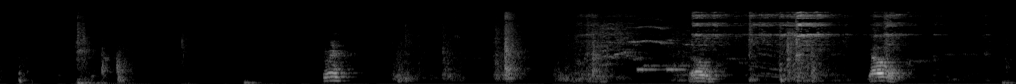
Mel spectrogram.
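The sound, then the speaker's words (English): A bell on the back door jingles and rattles as a puppy rings it, amid scattered clunks and knocks as the door is handled and pulled open, with some muffled vocal sounds mixed in. “The puppy is relentlessly ringing the back doorbell.”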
